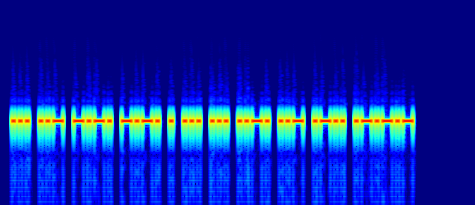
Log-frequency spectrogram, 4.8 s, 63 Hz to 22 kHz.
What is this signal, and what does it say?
Morse code, heard as a keyed tone, about 36 wpm, 700 Hz. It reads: SUCCESSFUL.
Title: Sentences from Top 1000 Words - Review Part 6 - 35wpm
